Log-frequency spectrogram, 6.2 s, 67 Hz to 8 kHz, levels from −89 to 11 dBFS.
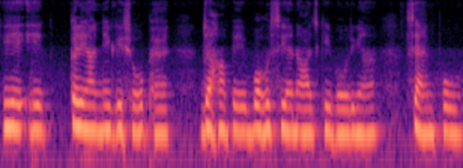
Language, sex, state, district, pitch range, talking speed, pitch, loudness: Hindi, female, Gujarat, Gandhinagar, 180-200 Hz, 145 wpm, 195 Hz, -17 LUFS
